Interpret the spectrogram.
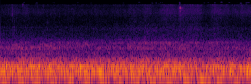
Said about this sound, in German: Ich sitze gerade im Auto, man hört es wahrscheinlich. Und äh, ich lege jetzt mal das Handy so irgendwie so irgendwo hin, dass ich hoffe, dass es nicht zu so sehr bewegt ist und ich schalten kann.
